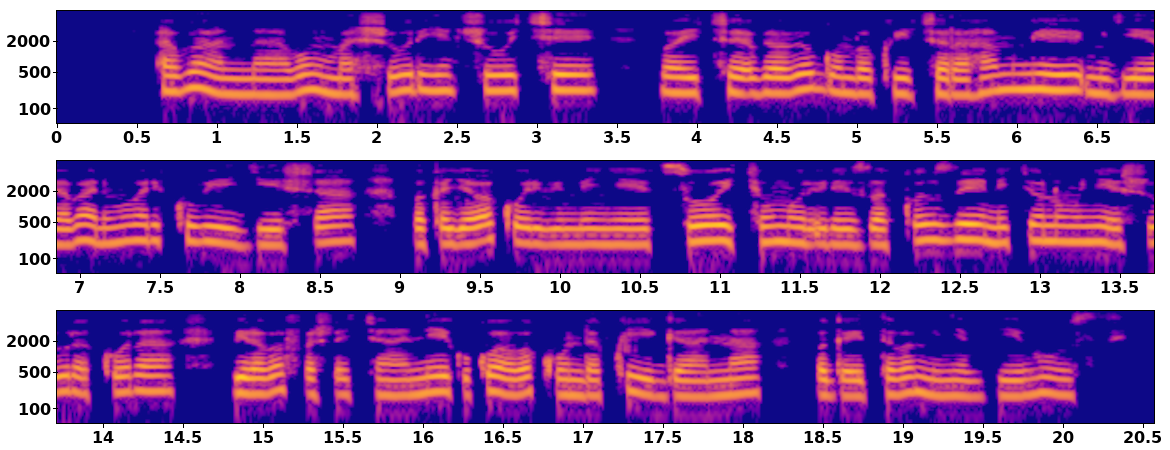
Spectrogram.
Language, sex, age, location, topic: Kinyarwanda, female, 18-24, Nyagatare, education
